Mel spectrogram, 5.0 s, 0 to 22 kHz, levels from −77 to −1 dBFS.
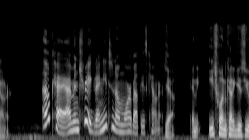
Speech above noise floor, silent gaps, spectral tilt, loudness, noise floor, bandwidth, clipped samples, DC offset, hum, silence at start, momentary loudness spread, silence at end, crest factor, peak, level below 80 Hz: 26 dB; none; -6.5 dB/octave; -26 LUFS; -52 dBFS; 12 kHz; under 0.1%; under 0.1%; none; 0 s; 16 LU; 0 s; 18 dB; -8 dBFS; -54 dBFS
